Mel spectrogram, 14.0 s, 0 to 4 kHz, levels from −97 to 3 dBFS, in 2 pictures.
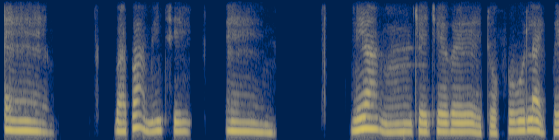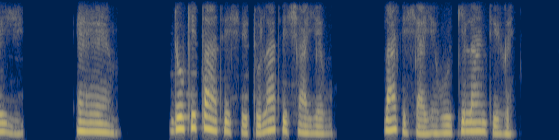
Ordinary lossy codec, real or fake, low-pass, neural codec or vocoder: Opus, 24 kbps; real; 3.6 kHz; none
